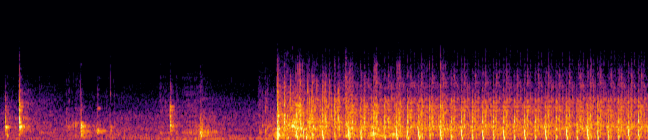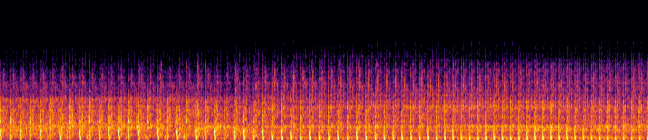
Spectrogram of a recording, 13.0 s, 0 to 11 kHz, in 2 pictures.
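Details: 1950 Briggs & Stratton model 6-S single-cylinder, made August 1950, lightly used, new spark plug, clamped to a rolling table: slow, even pops at very low idle, steady and unlabored; runs like new.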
